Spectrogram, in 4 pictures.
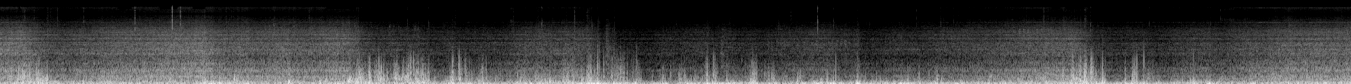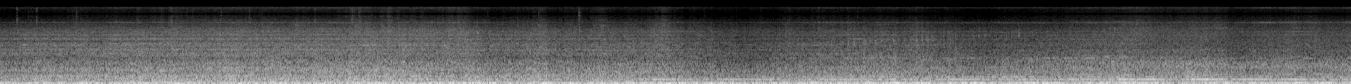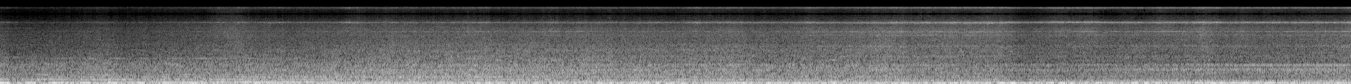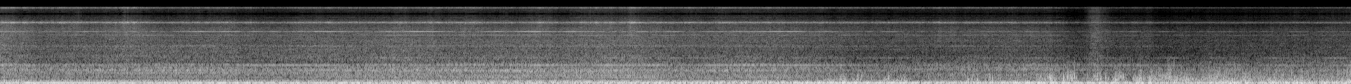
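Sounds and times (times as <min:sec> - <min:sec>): train wheels rumbling and clattering: 0:00.0 - 0:54.0
whining wheel tones: 0:21.7 - 0:54.0.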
